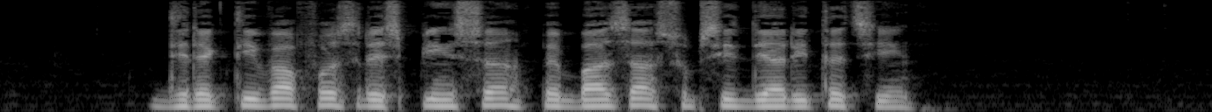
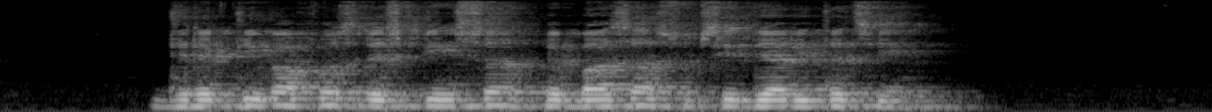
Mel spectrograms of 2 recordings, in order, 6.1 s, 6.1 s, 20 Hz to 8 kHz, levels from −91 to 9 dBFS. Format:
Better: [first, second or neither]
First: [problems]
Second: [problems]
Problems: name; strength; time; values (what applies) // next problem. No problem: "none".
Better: first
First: none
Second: room echo; dies away in 0.7 s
